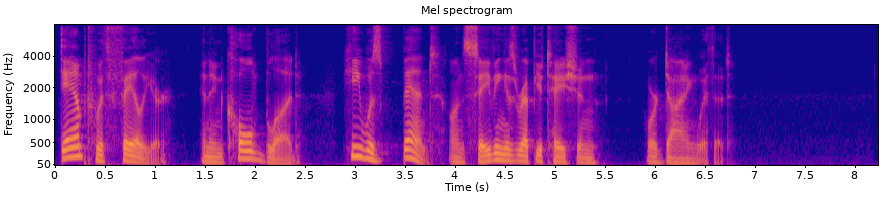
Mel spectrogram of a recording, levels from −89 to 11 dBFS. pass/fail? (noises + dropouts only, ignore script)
pass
